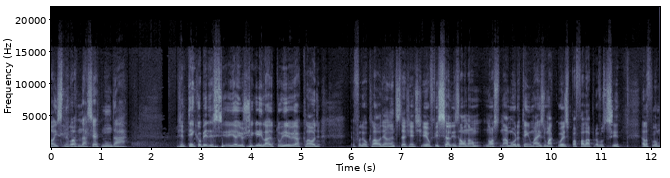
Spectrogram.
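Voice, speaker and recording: A Brazilian man, middle-aged and with a rather high voice, preaches from the pulpit of a church. He tells a personal story with a playful, humorous touch. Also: a little mellow. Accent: Brazilian Portuguese. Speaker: pastor. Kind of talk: sermon testimony. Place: church hall.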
